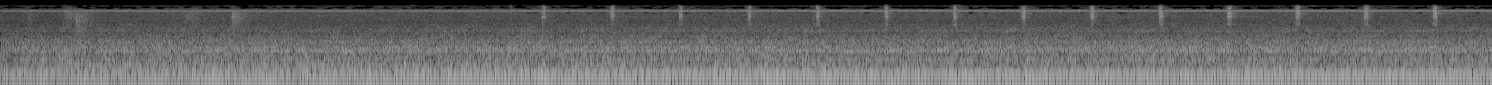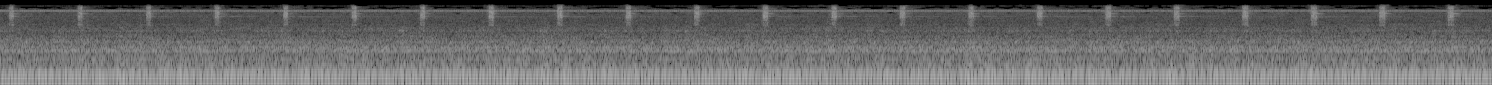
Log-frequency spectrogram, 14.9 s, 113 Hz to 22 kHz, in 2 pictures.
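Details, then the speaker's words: Lathe facing cut on a large iron blank being made into a bearing housing for a rotating welding positioner, fed 0.1 mm per turn to keep cutting forces minimal; steady low drone with light regular tick, no chatter, smooth surface. "okay facing complete very smooth surface uh well because this i did it in 0.1 millimeter steps this cutting"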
